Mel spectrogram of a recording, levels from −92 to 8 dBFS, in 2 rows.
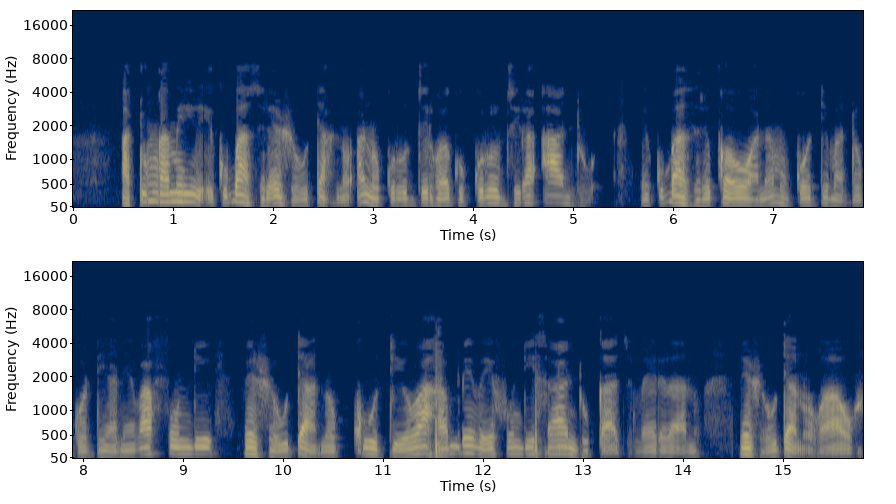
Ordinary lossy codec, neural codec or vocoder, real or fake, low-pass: MP3, 32 kbps; none; real; 7.2 kHz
